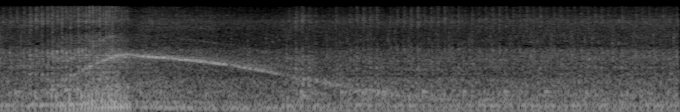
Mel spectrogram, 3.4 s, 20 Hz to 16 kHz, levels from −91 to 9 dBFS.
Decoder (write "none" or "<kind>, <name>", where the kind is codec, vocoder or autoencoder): none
